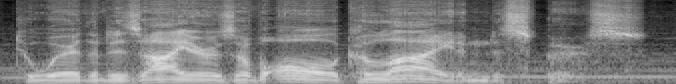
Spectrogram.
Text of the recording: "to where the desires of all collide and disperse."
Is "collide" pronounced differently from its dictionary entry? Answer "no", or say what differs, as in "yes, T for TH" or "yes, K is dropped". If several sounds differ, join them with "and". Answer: no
